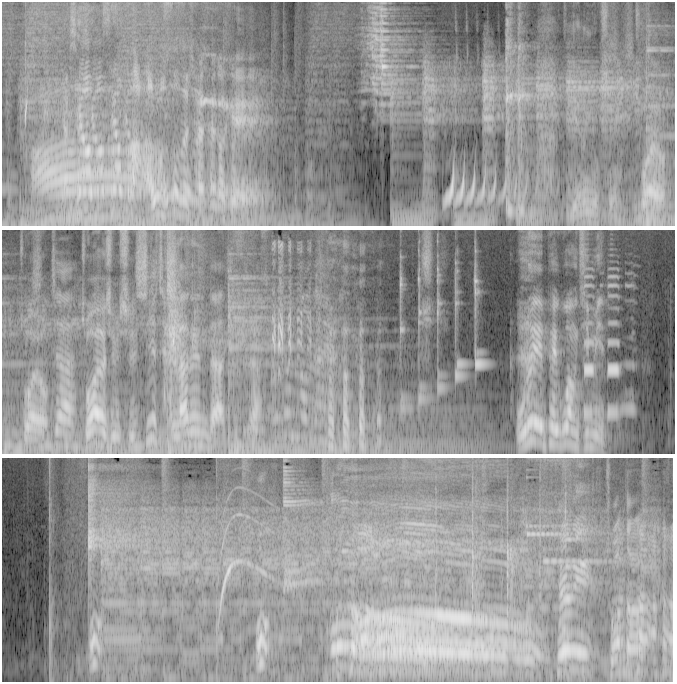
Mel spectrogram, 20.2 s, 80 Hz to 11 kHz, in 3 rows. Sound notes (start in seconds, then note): 9.4 kekeke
